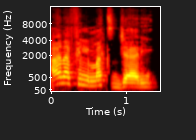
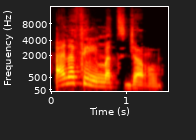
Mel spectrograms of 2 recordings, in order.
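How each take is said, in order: First: The last word ends with an added i vowel. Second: The last word ends on r without a vowel.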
